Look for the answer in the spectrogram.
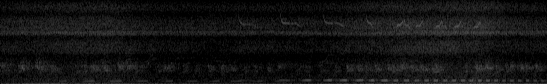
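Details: White-eared brown dove, locally Alimokun, from the Philippines, in a bird-trapping setting at Antipolo: a quick run of short low cooing notes, about four a second, edging slightly upward in pitch, over steady insect hum and faint high chirps.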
